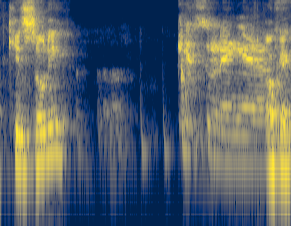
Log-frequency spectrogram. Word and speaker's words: Kitsune: So, is the name pronounced Kitsune? Kitsune, yeah. Okay, Kitsune.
